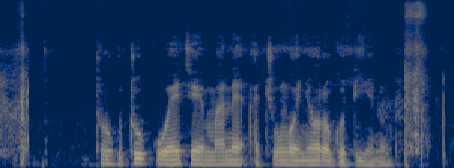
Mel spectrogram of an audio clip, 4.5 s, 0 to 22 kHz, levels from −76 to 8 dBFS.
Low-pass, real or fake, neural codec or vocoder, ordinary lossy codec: none; fake; vocoder, 44.1 kHz, 128 mel bands every 512 samples, BigVGAN v2; none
